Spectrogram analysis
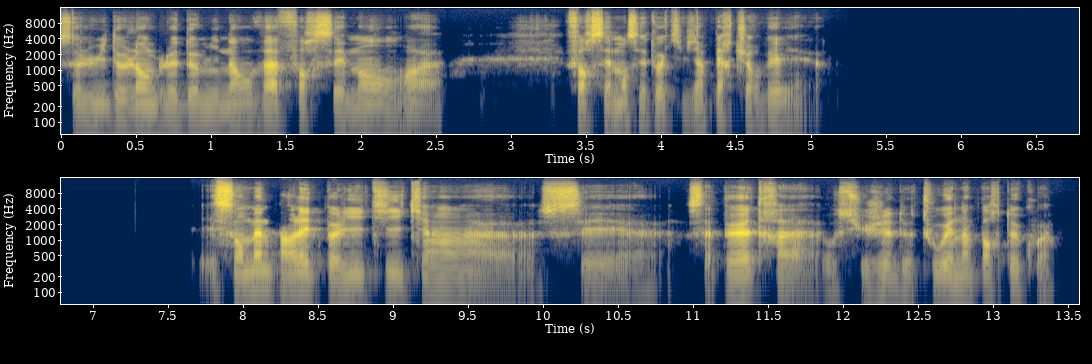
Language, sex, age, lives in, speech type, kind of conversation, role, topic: French, male, 35-39, France, conversation, advice, user, Comment puis-je me rapprocher des autres pendant les fêtes quand je me sens déconnecté ?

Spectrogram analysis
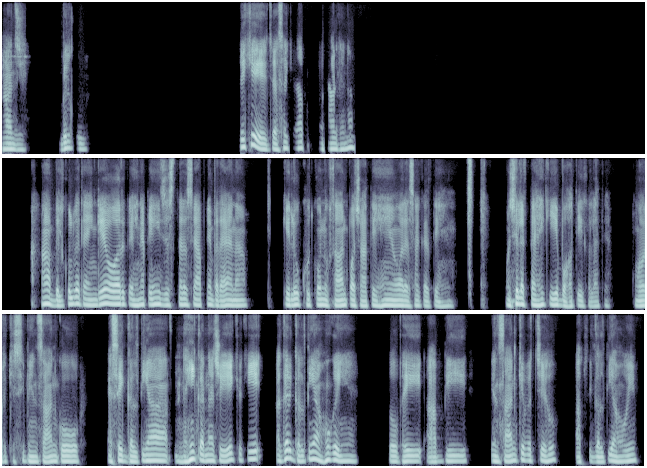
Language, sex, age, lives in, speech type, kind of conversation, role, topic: Hindi, male, 30-34, India, conversation, podcast, guest, जब पछतावा सताने लगता है, तो आप सबसे पहले क्या करते हैं?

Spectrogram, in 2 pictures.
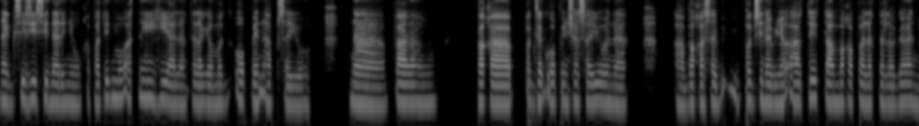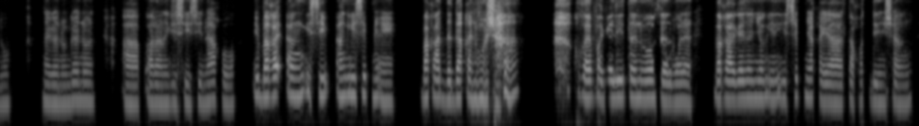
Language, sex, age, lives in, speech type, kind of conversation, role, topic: Filipino, female, 35-39, Philippines, conversation, advice, advisor, Paano namin maaayos ang ugnayan namin bilang magkakapatid kapag may alitan?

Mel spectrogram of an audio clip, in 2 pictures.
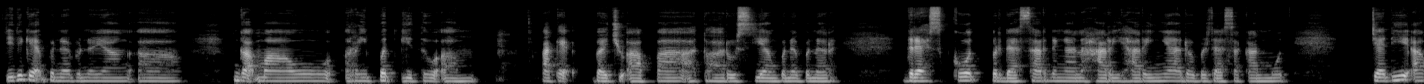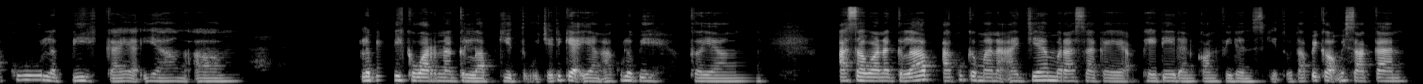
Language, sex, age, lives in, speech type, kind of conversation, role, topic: Indonesian, female, 35-39, United States, conversation, podcast, guest, Biasanya kamu memilih pakaian seperti apa saat sedang bad mood?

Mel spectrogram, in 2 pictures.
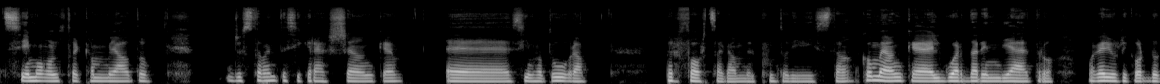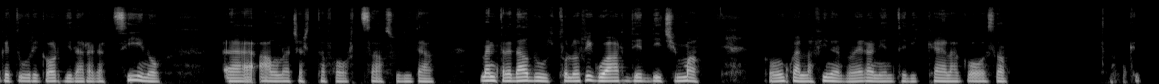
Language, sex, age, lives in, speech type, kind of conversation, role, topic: Italian, female, 30-34, Italy, conversation, unstructured, none, Quale momento del passato vorresti rivivere?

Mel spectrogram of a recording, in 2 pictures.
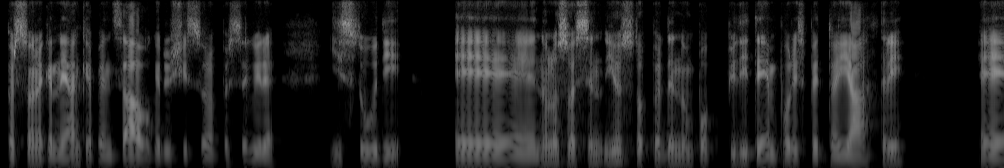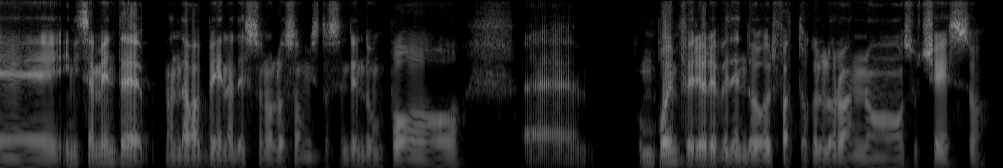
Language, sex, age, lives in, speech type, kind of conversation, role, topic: Italian, male, 20-24, Italy, conversation, advice, user, Come ti senti quando vedi sui social i successi degli altri e ti senti inferiore?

